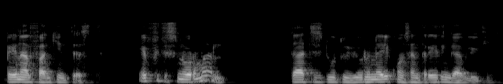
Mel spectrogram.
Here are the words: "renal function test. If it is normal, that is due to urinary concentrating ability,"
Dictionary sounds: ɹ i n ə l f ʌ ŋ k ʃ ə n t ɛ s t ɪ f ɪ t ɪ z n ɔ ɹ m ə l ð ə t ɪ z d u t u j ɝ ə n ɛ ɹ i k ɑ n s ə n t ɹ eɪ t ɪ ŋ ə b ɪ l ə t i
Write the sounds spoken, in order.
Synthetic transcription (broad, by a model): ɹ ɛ n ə l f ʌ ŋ k ə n t ɛ s t ɪ f ɪ t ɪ s n ɔ ɹ m ə l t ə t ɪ s d u t u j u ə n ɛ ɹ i k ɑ n s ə n t ɹ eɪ t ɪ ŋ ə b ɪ l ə t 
